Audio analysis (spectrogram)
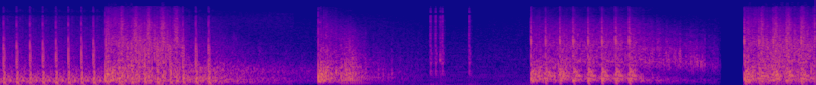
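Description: Machine gun bursts in the Close Combat A Bridge Too Far war game, rapid repeated rattling volleys broken by short pauses and a few isolated shots, loud and close with no talking.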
